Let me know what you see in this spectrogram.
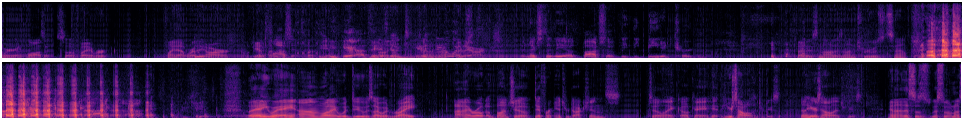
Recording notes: Beware the unshielded cable, bonus if you can discern the data stream that interjects with the audio.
